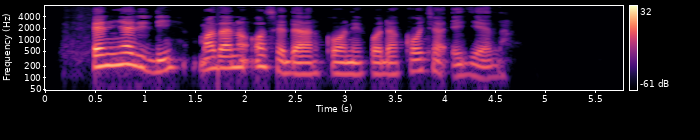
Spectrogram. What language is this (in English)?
Luo (Kenya and Tanzania)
